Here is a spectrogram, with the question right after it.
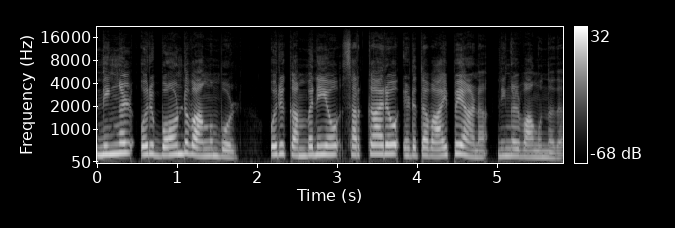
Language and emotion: Malayalam, neutral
